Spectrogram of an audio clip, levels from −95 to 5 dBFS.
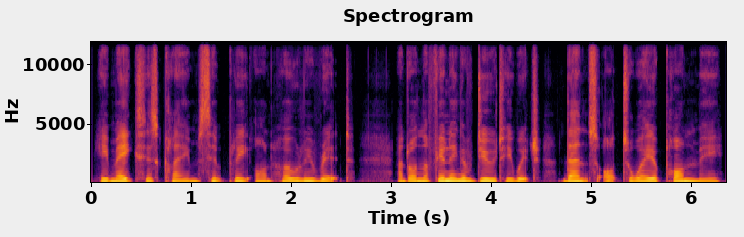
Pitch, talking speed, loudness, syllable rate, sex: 210 Hz, 200 wpm, -17 LUFS, 5.0 syllables/s, female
